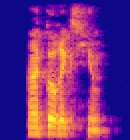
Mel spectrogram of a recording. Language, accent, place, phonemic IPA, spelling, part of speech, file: French, France, Lyon, /ɛ̃.kɔ.ʁɛk.sjɔ̃/, incorrection, noun, LL-Q150 (fra)-incorrection.wav
- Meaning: 1. a fault, default or impropriety, especially of language 2. State of what is incorrect 3. Character of what goes against courtesy and politeness 4. act displaying such character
